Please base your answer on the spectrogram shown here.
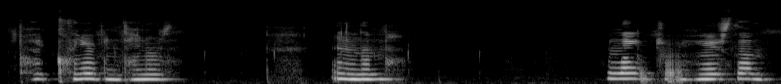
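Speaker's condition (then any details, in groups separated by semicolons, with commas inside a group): Cerebral palsy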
